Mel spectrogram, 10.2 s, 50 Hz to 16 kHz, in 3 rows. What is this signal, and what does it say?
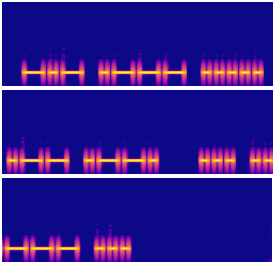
Morse code, heard as a keyed tone, about 15 wpm, 650 Hz. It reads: KJ5WP S2S
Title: SOTA QSO Practice 15wpm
